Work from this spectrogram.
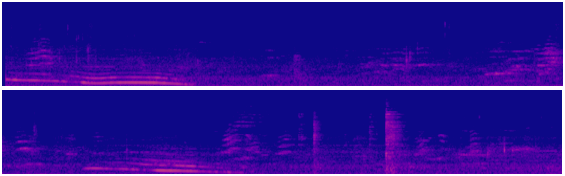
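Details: ['A domestic cat, frightened by another cat, gives unusual sounds: two long, drawn-out moaning yowls that waver and then slide downward, separated by quieter mewing cries and faint room noise.']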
